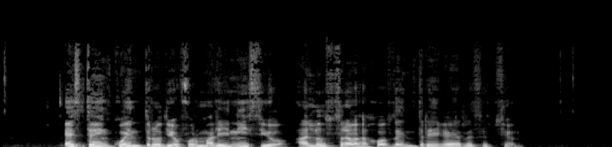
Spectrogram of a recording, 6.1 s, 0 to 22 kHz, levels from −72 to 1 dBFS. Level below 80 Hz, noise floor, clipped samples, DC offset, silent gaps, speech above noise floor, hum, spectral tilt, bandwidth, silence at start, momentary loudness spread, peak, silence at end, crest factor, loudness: -56 dBFS; -63 dBFS; under 0.1%; under 0.1%; none; 47 dB; none; -6 dB/octave; 15.5 kHz; 0.65 s; 8 LU; -2 dBFS; 0.95 s; 16 dB; -16 LUFS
